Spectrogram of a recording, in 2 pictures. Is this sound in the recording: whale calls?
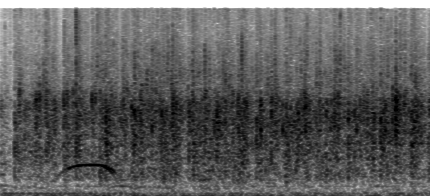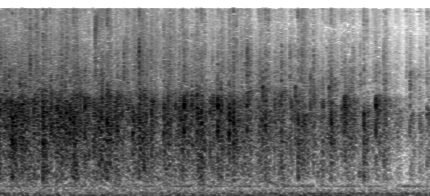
no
